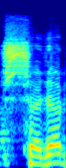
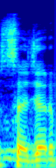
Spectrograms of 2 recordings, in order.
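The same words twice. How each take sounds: First: Said in the usual way. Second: सजर with s in place of sh; child's mispronunciation. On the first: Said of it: "शजर लिखा हुआ है". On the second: Retold or imitated. Teacher showing trainees how children misread, सजर with s for sh. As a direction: imitate a child's slip, saying a plain s to start सजर. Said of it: "तो वो सजर पढ़ेगा".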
